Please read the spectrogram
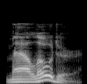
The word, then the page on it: malodor: British English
